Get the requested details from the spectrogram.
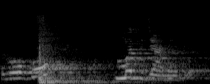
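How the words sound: There is a pause right after 'roko'. Stop the person; do not let them go. "अल्प विराम जो है इसको बीच में लगा दें रोको के बाद में"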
